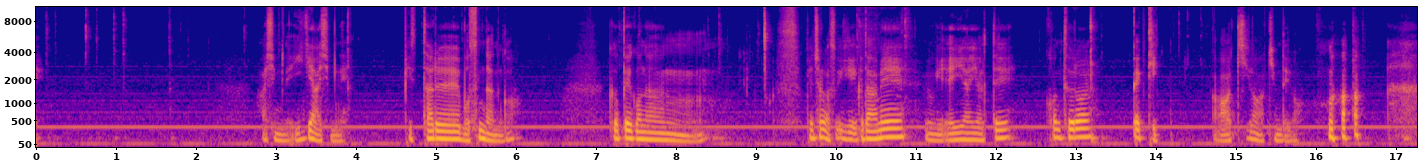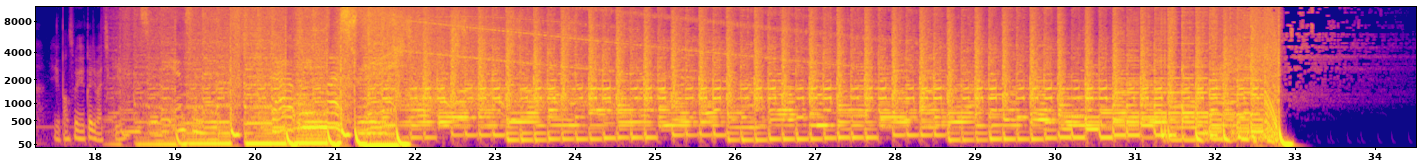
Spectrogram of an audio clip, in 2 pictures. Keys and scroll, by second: 0.0-4.3 typing, 5.9 ctrl+l, 6.3 q, 7.8-10.8 typing, 13.6 ctrl+`.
